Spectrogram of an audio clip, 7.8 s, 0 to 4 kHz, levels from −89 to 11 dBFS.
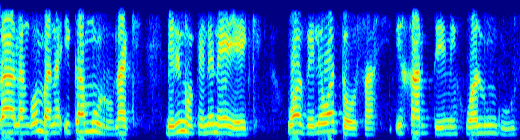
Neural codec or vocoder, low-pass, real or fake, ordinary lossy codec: none; 3.6 kHz; real; none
